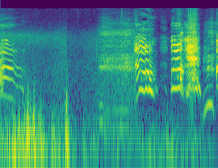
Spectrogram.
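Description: Wind rumbling on the microphone of riders flung through the air on a slingshot ride, then high-pitched wavering shrieks and laughter from the riders in the second half.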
